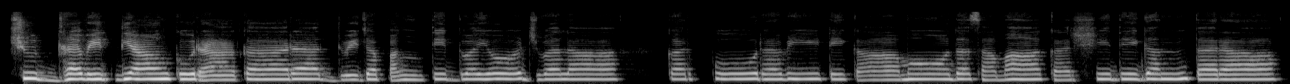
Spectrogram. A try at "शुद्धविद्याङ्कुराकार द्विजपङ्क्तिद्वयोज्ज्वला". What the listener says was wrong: The first line, Shuddha Vidyankuraakara Dvija Pankti Dvayojjvala. This Ra should not be prolonged. It is a Hrasva. So you should take the next letter immediately after the Ra.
